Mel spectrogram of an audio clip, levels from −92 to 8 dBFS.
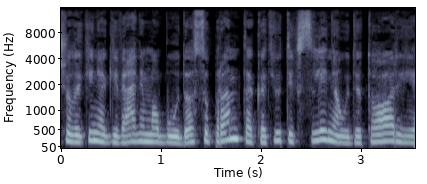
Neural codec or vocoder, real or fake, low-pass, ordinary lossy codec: vocoder, 44.1 kHz, 128 mel bands every 512 samples, BigVGAN v2; fake; 14.4 kHz; MP3, 64 kbps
